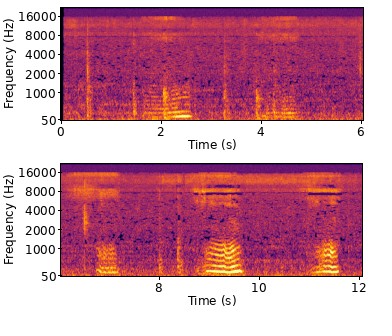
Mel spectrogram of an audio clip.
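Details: Sleeping female cat indoors snoring and making noises, a series of soft, nasal, harmonic moans at irregular intervals of two to three seconds, some rising then falling, over a quiet background hiss.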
